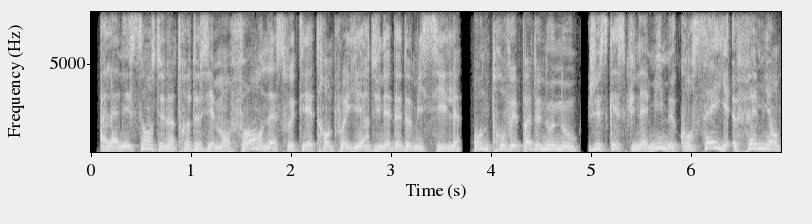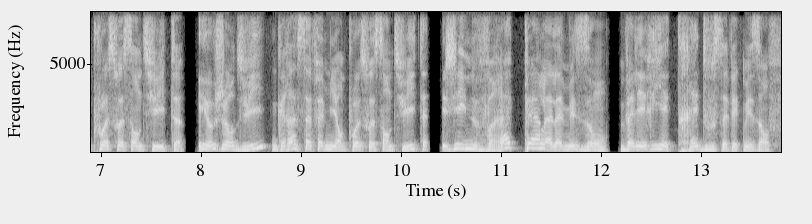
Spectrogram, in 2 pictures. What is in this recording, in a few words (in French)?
radio pub spot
